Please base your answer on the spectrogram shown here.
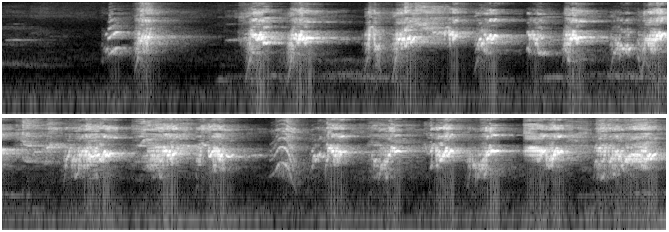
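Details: Loud, aggressive Javan myna song: a sustained, fast stream of harsh, scratchy, buzzy chatter notes, roughly three per second, continuing for over five seconds without a break.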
